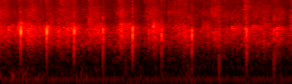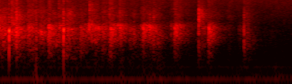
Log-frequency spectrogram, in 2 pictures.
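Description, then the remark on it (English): A crowd gives the band a round of applause, clapping steadily for several seconds, a dense wash of clapping with a few sharper individual claps standing out, tapering slightly at the end over a low electrical hum. “Give our band a round of applause.”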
